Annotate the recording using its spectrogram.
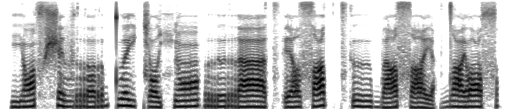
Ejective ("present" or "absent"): present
